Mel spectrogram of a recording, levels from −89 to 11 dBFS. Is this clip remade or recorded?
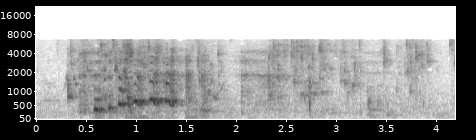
recorded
